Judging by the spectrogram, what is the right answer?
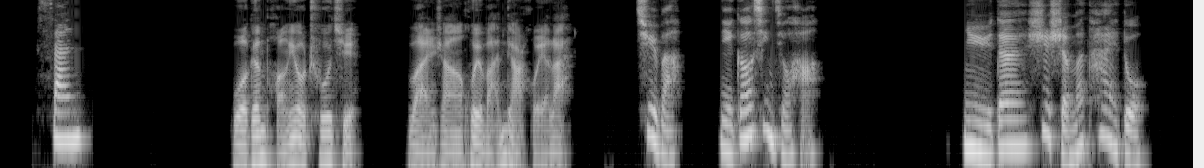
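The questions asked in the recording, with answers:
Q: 女的是什么态度?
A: 同意,支持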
